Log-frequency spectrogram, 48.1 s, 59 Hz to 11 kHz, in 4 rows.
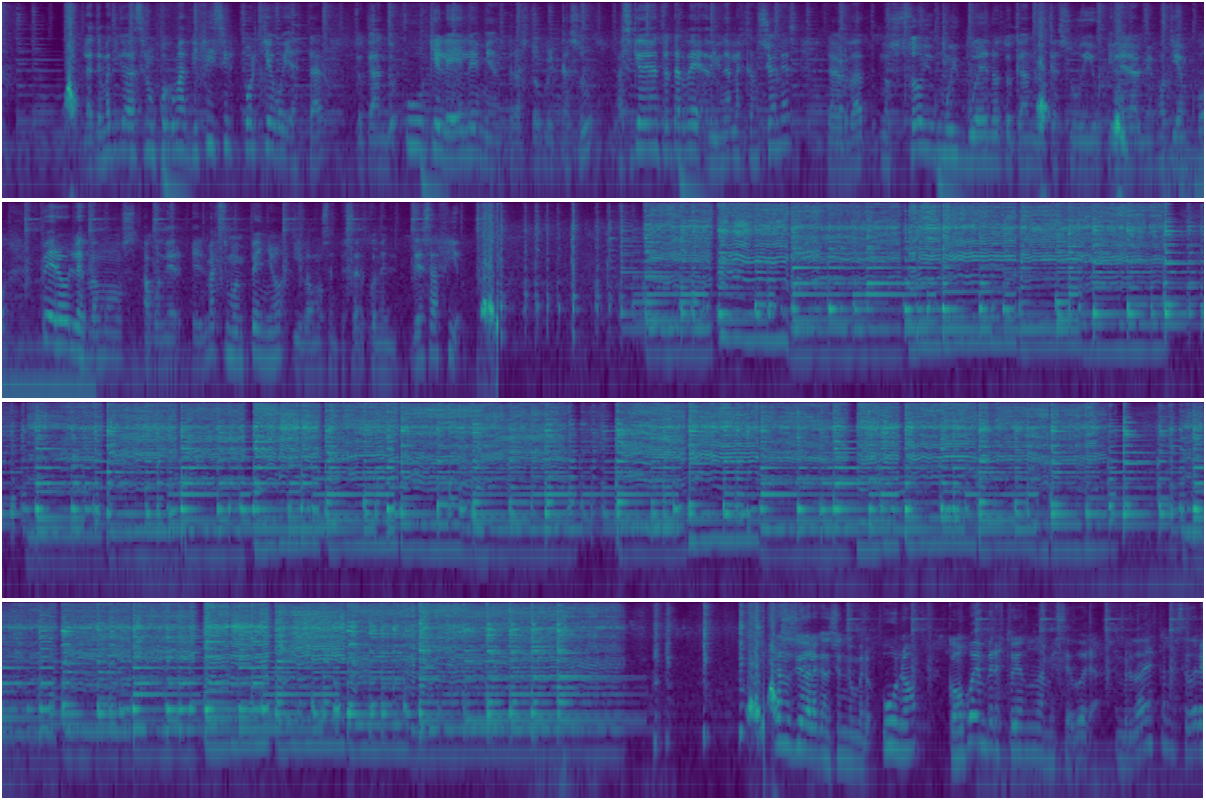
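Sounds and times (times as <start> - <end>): strummed ukulele: 17.0 - 42.7
metal kazoo buzzing a melody: 18.2 - 43.6.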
